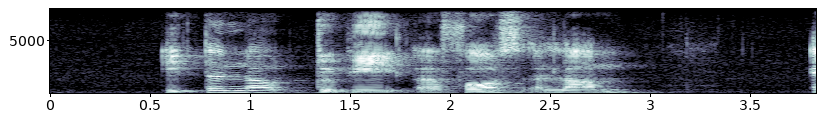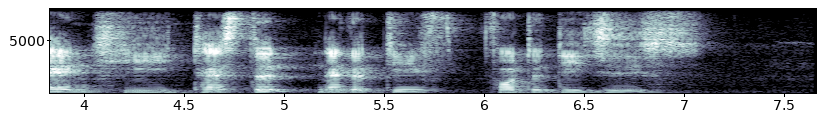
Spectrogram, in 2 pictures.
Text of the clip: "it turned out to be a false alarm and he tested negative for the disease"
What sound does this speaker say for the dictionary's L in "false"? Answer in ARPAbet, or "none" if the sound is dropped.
none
